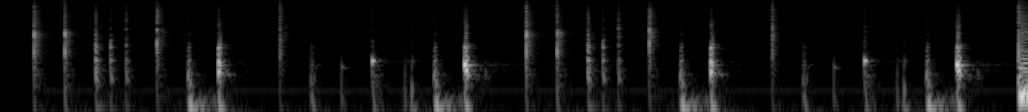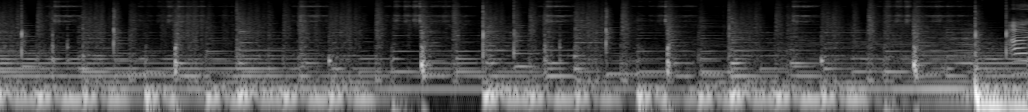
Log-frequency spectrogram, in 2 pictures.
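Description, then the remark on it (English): Crisp, hollow clacks of cups being struck and slapped on a table with two hands in a quick, steady rhythmic pattern, begun by one person and then many, heard alone for several seconds before a full band with singing kicks in loudly. “And it gives, you hear that clicking sound in the song. That's the cups hitting the table.”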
